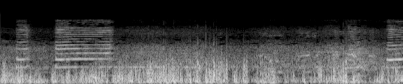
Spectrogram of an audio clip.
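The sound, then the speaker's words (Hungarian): Heavy trucks driving in an autonomous platoon convoy rumble past on the M1 motorway near Lébény, Hungary, during a demonstration, in a steady, loud roar, with a few air-horn toots: a short one at the start, a longer blast soon after, and another near the end. “Ezek a néhány nappal ezelőtt Lébénynél az M1-es autópályánál tartott bemutató hangjai voltak.”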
